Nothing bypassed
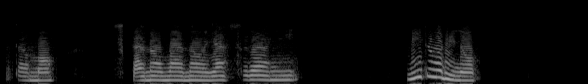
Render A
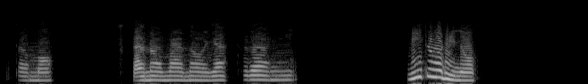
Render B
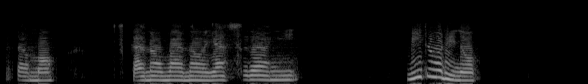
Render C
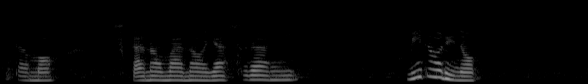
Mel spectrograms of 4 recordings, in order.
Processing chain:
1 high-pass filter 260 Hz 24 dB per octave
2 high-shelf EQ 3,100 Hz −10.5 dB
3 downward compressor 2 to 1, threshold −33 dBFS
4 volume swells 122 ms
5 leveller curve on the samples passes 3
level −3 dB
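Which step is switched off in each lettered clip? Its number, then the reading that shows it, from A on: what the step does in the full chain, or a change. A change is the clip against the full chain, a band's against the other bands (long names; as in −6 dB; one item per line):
3, average gain reduction 3.0 dB
2, 4 kHz band +3.5 dB
5, change in crest factor +8.0 dB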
